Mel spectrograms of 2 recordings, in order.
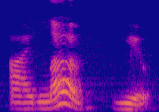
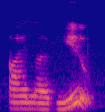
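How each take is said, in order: First: The emphasis falls on the word love. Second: The emphasis falls on the word you. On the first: "place the emphasis on the word love" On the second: "I'm going to place the emphasis on the word you"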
